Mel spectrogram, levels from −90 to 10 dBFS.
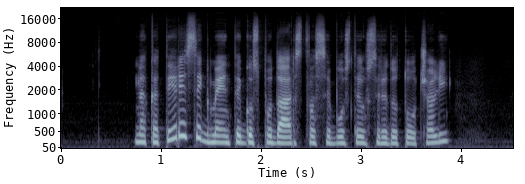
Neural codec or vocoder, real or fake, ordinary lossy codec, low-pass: codec, 44.1 kHz, 7.8 kbps, DAC; fake; none; 19.8 kHz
